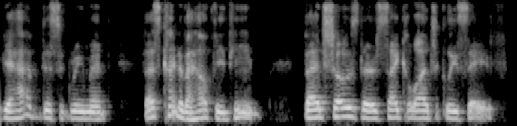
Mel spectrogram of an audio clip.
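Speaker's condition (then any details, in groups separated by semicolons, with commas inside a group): Cerebral palsy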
